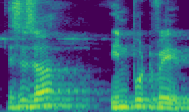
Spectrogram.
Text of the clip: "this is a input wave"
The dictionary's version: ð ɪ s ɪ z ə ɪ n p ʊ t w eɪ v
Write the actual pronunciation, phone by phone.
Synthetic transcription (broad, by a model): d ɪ s ɪ z ə ɪ n p ʊ t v eɪ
